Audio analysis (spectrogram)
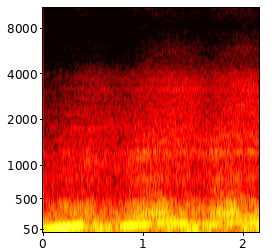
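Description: A 1.0-litre Chevrolet Celta engine revs up and climbs quickly, its mid-low drone rising and falling in pitch, loud and close, with no talking.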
